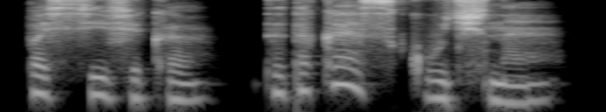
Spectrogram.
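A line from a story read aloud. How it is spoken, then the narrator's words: Slow mocking drawl. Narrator (Russian): Лайза медленно протянула слова, добавив в них немного насмешки, как будто специально хотела уколоть подругу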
